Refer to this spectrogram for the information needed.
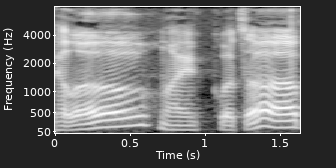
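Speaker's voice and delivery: put-on groggy, just-woke-up voice, slow sleepy drawl. Retelling a movie scene where a character gets woken up, imitating a just-woken-up voice. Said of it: "like he just woke him up".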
